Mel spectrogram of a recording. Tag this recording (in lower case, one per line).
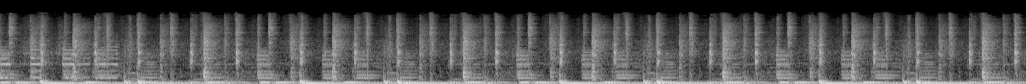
music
